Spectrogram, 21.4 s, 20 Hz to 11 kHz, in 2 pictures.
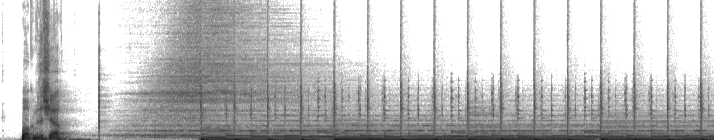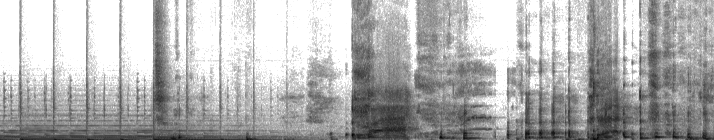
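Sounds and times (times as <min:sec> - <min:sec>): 
speech: 0:00.3 - 0:01.1, 0:17.6 - 0:17.9
music: 0:01.9 - 0:15.7
breathy chuckles: 0:15.5 - 0:21.4
person coughing deliberately: 0:15.6 - 0:16.9, 0:19.5 - 0:20.7
throat clearing: 0:19.6 - 0:20.1.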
